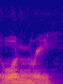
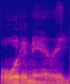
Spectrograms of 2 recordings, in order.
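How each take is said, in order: First: The vowel before r is a reduced schwa. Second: The vowel before r sounds like air. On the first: The speaker calls it wrong. "you might hear some people say ordinary" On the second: The speaker calls it right. "if we say the word properly, ordinary, you'll hear this air"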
